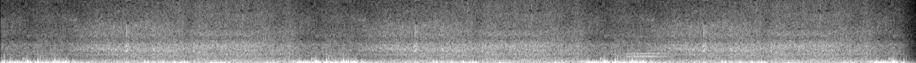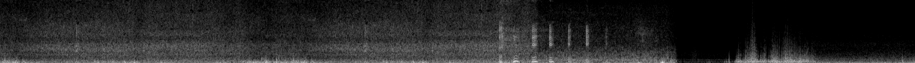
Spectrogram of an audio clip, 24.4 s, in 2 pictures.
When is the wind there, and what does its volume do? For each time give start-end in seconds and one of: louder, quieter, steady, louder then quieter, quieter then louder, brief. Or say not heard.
0.0-24.3 quieter.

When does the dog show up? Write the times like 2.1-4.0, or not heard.
not heard.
